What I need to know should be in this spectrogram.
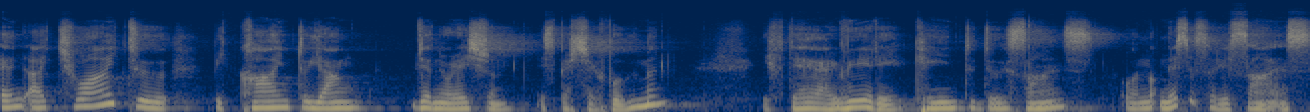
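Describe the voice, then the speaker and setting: A fairly slow delivery in a Japanese accent, with ordinary pitch variation. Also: woman, fairly low pitch for a woman. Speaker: scientist, panel member. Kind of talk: panel discussion. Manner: halting.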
